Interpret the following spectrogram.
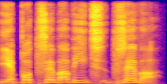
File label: Night Elf Male Out Of Mana; wowpreklad; czwow; NightElfVocalMale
